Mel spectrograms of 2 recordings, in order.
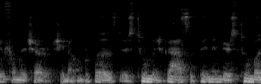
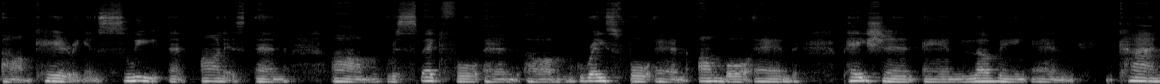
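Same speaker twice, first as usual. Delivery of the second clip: slow, lingering list of virtues; slow savouring list; slower than usual. Real, not acted. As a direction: take your time on each word.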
